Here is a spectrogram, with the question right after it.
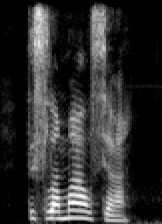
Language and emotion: Russian, neutral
